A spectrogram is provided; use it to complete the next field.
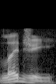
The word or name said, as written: ledgy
